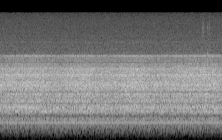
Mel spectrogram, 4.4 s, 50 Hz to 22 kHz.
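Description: Steady receiver hiss from an RCI 2970 N4 10-meter radio's speaker, turned up loud, with a faint steady tone running through it. This is the radio's background noise during a sensitivity check, with only a very weak test signal at its input.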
